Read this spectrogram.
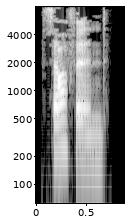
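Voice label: "softened", British English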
